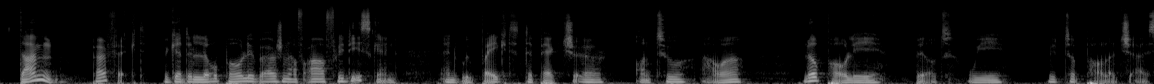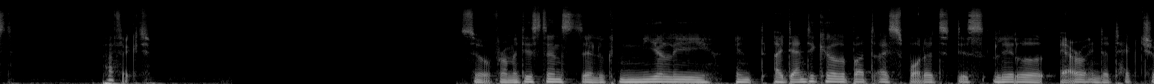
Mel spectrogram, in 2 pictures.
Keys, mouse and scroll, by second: 2.2-2.6 scroll down 1, 2.6 scroll up 1, 3.2 click, 3.9-6.9 middle drag, 11.0-12.0 scroll up 3, 12.0 scroll down 1, 12.6-14.3 middle drag, 14.3-14.8 scroll up 2, 14.8-15.3 middle drag, 15.3-16.8 scroll up 1, 16.8-17.9 drag, 17.9-18.9 scroll down 4, 18.9-23.0 scroll down 7.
